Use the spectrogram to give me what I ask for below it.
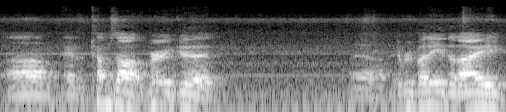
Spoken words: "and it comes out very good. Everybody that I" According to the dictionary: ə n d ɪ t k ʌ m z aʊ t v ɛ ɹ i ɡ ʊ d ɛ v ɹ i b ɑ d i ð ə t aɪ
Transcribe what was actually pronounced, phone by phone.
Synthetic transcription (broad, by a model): ə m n ɪ t k ʌ m z aʊ t v ɛ ɹ i ɡ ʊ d ɛ v ɹ i b ɑ d i ð ə t aɪ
